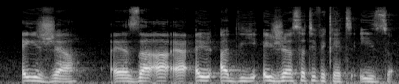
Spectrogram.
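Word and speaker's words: ESIA: It's environment and social impact assessment which we short form into an acronym pronounced as Asia. So if you hear me say Asia, it's not Asia the continent but rather Asia with E SI A environment and social impact assessment.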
